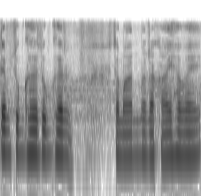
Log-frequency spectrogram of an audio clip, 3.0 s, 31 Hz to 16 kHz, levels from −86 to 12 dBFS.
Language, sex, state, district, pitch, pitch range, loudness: Chhattisgarhi, male, Chhattisgarh, Sarguja, 120 Hz, 115-125 Hz, -19 LUFS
